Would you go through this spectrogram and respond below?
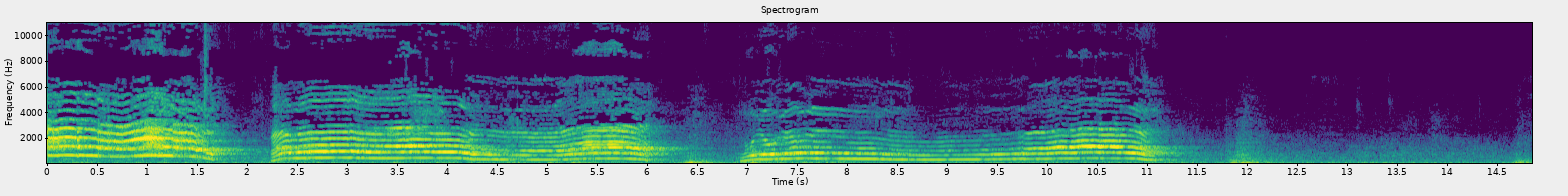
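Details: Domestic cat caterwauling indoors: three long, wavering, moaning yowls, each a few seconds, rising then sagging in pitch, followed by quieter fading sounds.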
